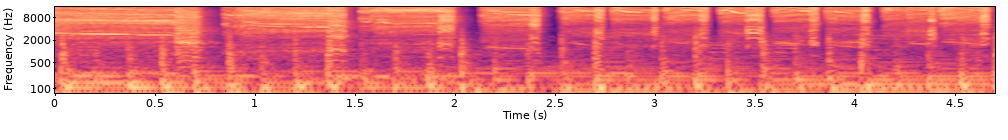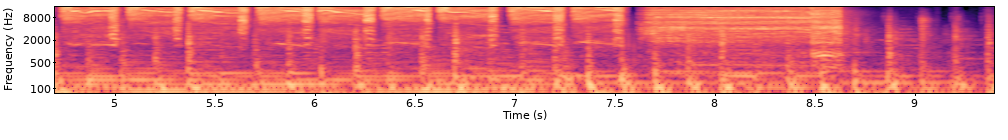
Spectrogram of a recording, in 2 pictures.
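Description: A power drill bores holes for corner connectors in wood on a DIY power rack build, buzzing loud and close in a run of quick bursts with short stops between them.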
